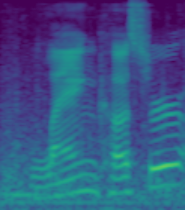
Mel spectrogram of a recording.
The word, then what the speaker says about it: Lancaster: my husband's from and if you are anywhere but Lancaster you say it the way you just said it but if you're uh from there you pronounce it Lancaster okay that makes so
